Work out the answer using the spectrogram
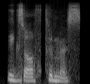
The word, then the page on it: exophthalmos: Indian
